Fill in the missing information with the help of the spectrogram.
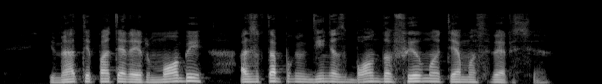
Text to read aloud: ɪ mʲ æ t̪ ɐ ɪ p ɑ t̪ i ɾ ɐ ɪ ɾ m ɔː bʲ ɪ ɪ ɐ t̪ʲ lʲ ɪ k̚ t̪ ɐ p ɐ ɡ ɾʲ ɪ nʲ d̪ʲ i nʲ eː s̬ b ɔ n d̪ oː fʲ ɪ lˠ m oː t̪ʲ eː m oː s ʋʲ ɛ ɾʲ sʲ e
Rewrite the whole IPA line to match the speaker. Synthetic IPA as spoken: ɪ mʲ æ t̪ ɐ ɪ p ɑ t̪ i ɾ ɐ ɪ ɾ m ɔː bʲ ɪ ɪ ɐ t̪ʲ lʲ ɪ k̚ t̪ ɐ p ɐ ɡ ɾʲ ɪ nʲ d̪ʲ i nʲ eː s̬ b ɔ n d̪ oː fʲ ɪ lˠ m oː t̪ʲ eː m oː s ʋʲ ɛ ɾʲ sʲ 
